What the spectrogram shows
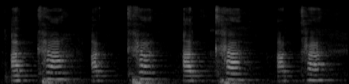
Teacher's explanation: you hold your breath and then trying to block the air using the back of your tongue to to block the velar area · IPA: [k']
